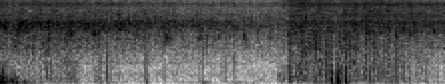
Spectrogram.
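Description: Large potato chunks, cut for Kolkata-style chicken biryani, fry in hot oil with a steady, loud sizzle throughout, broken by a few sharper crackles and pops from the oil.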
